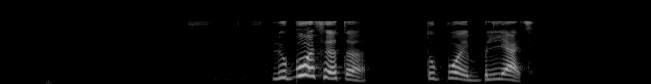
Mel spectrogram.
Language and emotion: Russian, angry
